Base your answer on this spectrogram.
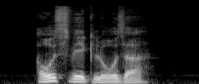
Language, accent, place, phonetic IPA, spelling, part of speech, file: German, Germany, Berlin, [ˈaʊ̯sveːkˌloːzɐ], auswegloser, adjective, De-auswegloser.ogg
- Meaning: 1. comparative degree of ausweglos 2. inflection of ausweglos: strong/mixed nominative masculine singular 3. inflection of ausweglos: strong genitive/dative feminine singular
